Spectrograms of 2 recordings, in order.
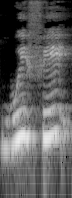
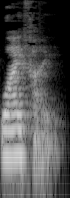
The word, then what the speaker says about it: wifi: sobre todo por wifi en españa decimos wifi y además es la wifi en femenino en latinoamérica respetan la pronunciación inglesa y además lo consideran masculino el wifi internet o el internet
